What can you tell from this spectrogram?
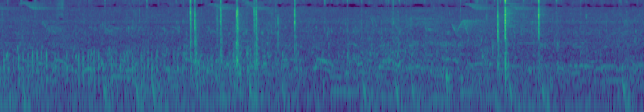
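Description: Quiet river water around a bamboo raft, with a few sharp clicks and knocks in two clusters, one before the middle and one near the end.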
